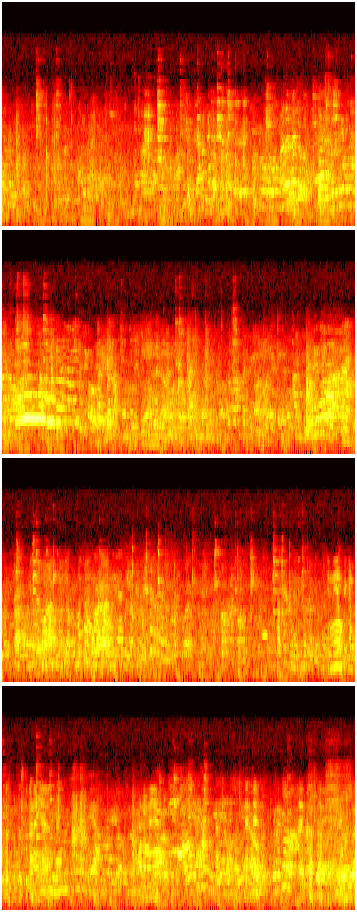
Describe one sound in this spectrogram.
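Young men and women chat together nearby.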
